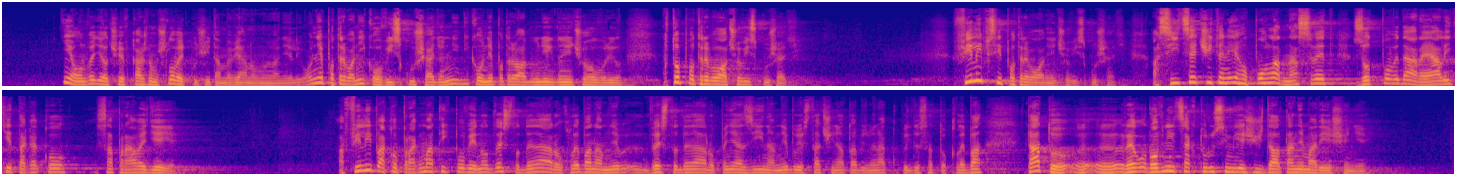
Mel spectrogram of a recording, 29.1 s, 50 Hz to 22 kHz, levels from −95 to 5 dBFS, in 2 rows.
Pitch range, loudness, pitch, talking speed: 120-170 Hz, -27 LUFS, 145 Hz, 165 wpm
